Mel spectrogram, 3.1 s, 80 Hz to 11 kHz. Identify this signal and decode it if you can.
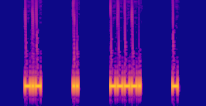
Morse code, heard as a keyed tone, about 43 wpm, spaced as for 15 wpm, 700 Hz. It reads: KI9T
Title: USA Call Signs - 4 Characters - 6x Character Spacing - 45wpm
